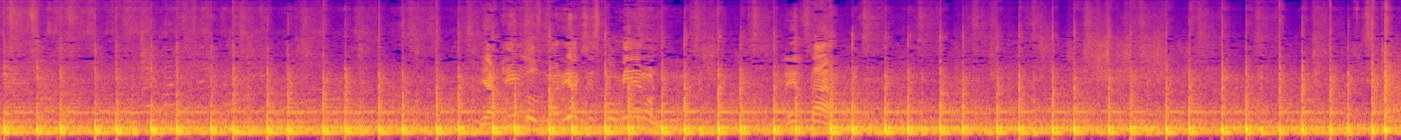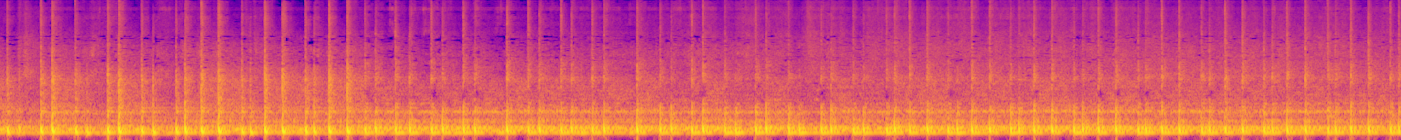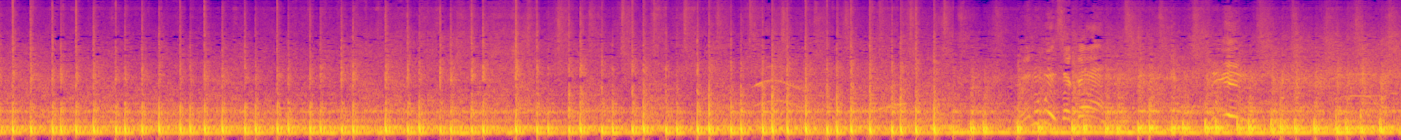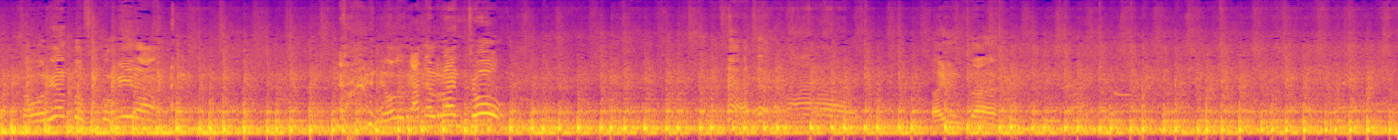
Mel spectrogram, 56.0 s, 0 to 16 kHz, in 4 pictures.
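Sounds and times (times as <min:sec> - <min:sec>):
drums beaten with sticks: 0:00.0 - 0:56.0.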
